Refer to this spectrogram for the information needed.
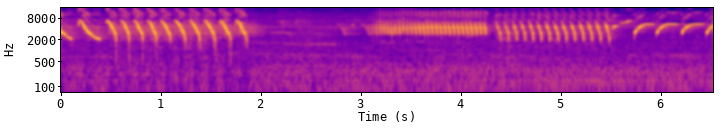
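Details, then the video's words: Belgian canary singing: fast rolled trills of repeated upslurred high notes, a brief gap, then a dense buzzy trill, followed by more rapid repeated notes and a few sweeping whistles. "CANTO DE CANARIO BELGA PARA ESQUENTA"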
